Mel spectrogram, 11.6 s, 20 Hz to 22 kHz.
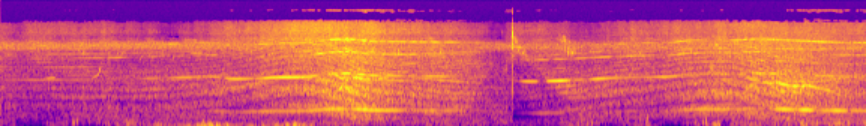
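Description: Electric motor and propeller of an E-flite P-47 Razorback RC warbird whining in flight as it makes two passes. The pitch rises as it approaches and drops as it goes by, about four seconds in and again near the end. Wind rumbles on the microphone in the first few seconds.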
